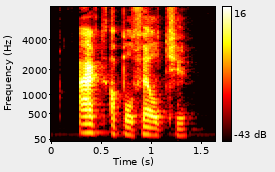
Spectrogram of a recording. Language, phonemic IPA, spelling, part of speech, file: Dutch, /ˈardɑpəlvɛlcə/, aardappelveldje, noun, Nl-aardappelveldje.ogg
- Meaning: diminutive of aardappelveld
